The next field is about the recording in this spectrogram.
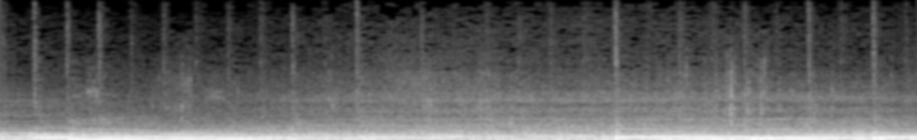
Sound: crowd chattering

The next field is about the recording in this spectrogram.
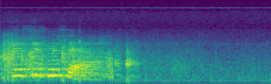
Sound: speaking in foreign language

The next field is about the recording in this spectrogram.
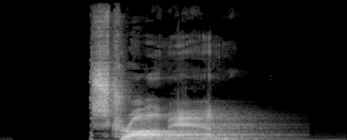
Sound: voiceover

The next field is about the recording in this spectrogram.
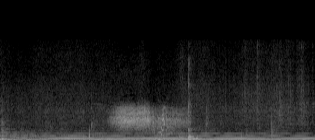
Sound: door opens

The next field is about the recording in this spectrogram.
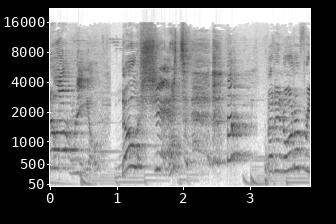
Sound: wheeze

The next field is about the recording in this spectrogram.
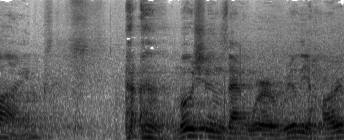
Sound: clears his throat

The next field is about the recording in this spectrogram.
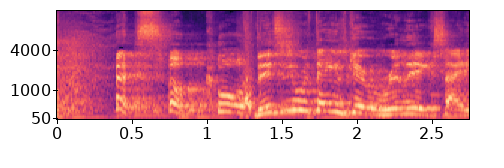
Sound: laughing

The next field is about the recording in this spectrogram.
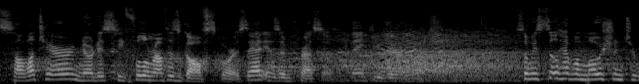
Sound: laughter

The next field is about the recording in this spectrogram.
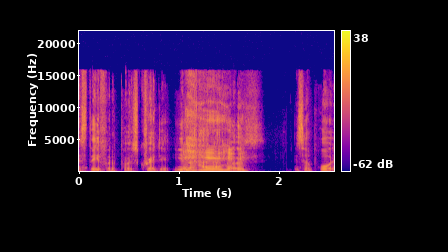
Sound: Letitia chuckles

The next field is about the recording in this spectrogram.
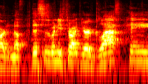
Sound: none

